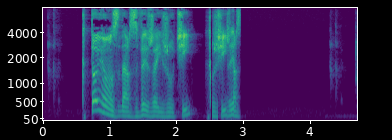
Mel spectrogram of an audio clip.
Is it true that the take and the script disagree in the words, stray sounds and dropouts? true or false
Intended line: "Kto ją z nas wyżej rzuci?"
true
